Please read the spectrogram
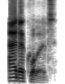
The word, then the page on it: adequate: British English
